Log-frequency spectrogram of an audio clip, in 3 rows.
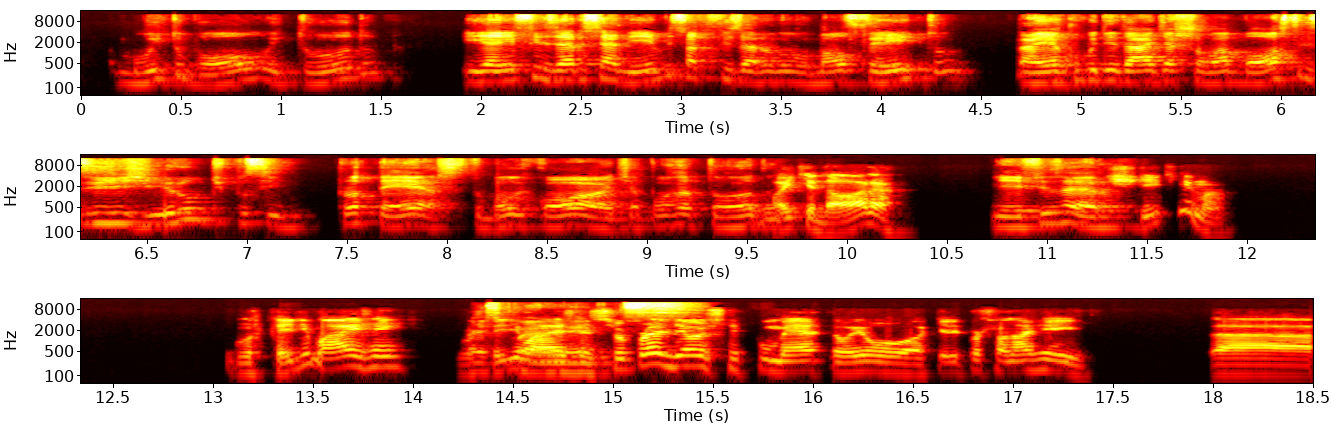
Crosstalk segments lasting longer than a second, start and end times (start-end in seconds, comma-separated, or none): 14.3-15.5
